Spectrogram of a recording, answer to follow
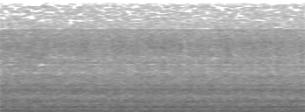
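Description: Steady background room tone: an even hiss with a faint low hum, with no other event.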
